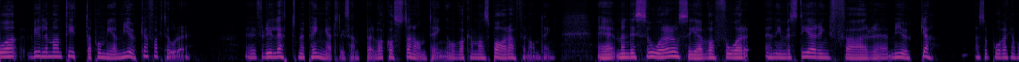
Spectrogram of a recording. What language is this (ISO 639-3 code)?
swe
